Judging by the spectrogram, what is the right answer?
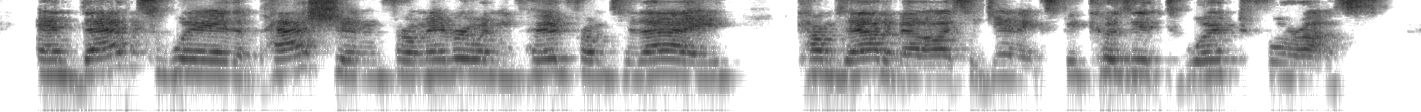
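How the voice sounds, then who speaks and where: Her voice has a bright, sharp tone. The woman speaks with an Australian accent and fairly even intonation. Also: moderate pace. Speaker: retired Olympic athlete. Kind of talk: testimony on a team business call.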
